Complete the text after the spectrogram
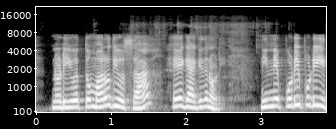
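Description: A metal spoon scrapes and stirs inside a metal pot.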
